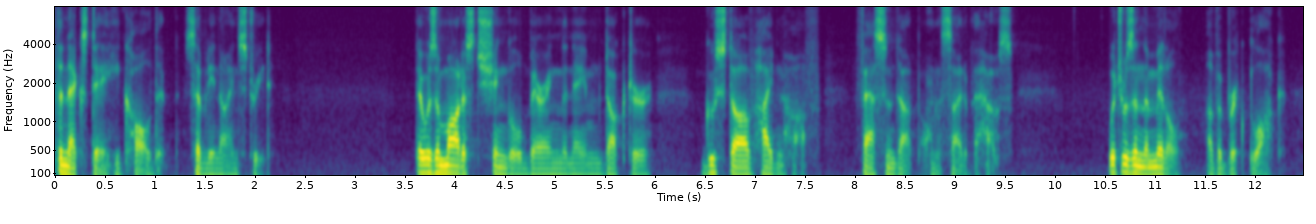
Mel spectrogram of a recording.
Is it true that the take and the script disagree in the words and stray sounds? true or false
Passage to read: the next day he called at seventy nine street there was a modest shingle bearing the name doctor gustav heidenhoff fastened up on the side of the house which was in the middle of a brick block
false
